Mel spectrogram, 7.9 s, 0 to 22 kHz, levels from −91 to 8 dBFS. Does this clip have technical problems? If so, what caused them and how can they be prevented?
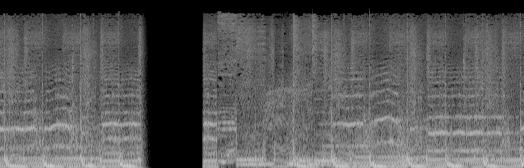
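Yes. From 2.11 s to 3.09 s there is a long network dropout. The sound before the gap is stretched into a fading buzz, then about 0.77 s of near silence follows. Audio resumes at 3.09 s, but roughly 0.6 s of content is gone for good. The timing also shifts by around a third of a second afterwards. This is likely a stalled network link that starved the receiver. A steadier connection with a deeper jitter buffer and packet redundancy would prevent it.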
